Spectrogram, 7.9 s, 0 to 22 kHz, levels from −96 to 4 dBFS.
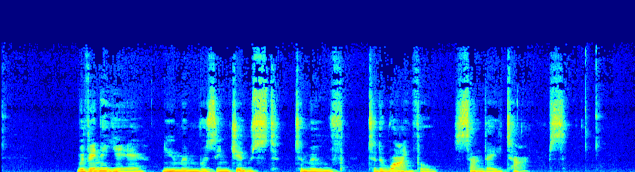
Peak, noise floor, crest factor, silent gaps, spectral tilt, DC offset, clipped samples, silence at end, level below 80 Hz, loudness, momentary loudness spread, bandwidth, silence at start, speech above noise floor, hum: -14 dBFS; -69 dBFS; 18 dB; none; -4 dB/octave; under 0.1%; under 0.1%; 0.45 s; -68 dBFS; -30 LUFS; 14 LU; 16.5 kHz; 0.95 s; 39 dB; none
